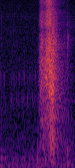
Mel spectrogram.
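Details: Dog with repeated sneezes, owner says he seems itchy: a single short, soft, hissing burst of air through the nose.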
